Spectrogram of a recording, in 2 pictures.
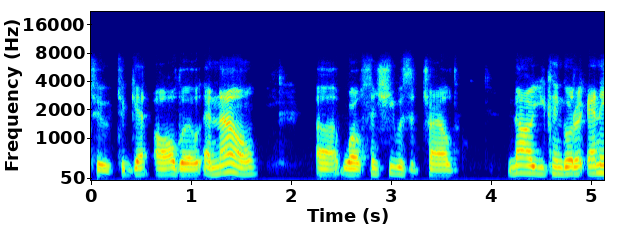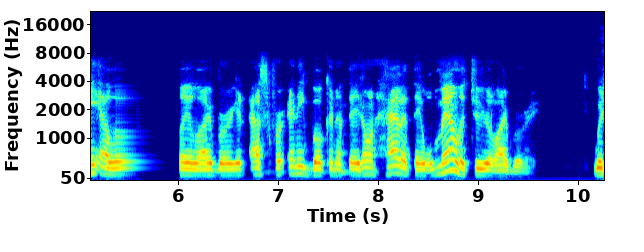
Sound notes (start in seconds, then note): none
